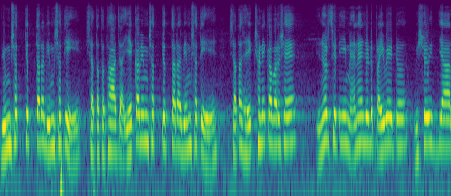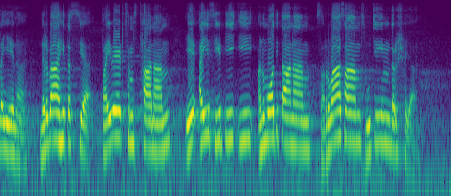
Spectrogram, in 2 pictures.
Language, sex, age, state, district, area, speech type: Sanskrit, male, 18-30, Karnataka, Uttara Kannada, rural, read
